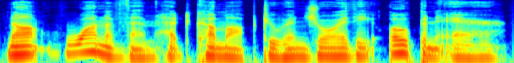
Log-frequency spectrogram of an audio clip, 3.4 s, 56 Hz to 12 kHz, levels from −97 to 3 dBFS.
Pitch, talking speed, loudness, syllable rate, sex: 105 Hz, 210 wpm, -21 LUFS, 4.6 syllables/s, male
